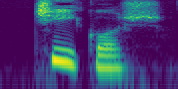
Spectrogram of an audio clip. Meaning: 1. striped (having stripes, decorated or marked with bands differing in color) 2. with/containing loach (of a lake that is full of this freshwater fish)
- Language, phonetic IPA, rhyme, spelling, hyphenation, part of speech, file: Hungarian, [ˈt͡ʃiːkoʃ], -oʃ, csíkos, csí‧kos, adjective, Hu-csíkos.ogg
